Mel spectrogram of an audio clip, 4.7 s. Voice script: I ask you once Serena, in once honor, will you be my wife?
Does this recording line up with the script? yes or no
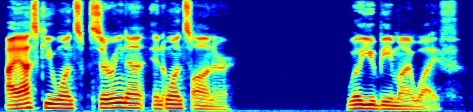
yes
